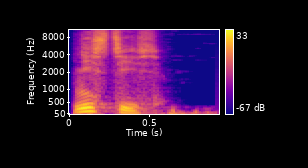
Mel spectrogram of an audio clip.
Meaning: 1. to hurtle, to dash, to race, to tear, to scurry (to move rapidly, violently, or without control) 2. to come, (sound) to reach one's ears, to be heard 3. to lay eggs 4. passive of нести́ (nestí)
- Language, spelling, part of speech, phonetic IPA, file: Russian, нестись, verb, [nʲɪˈsʲtʲisʲ], Ru-нестись.ogg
